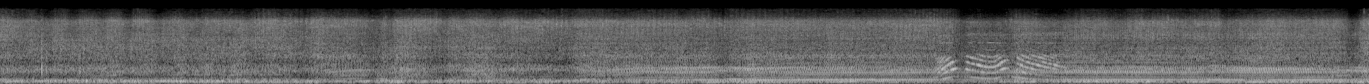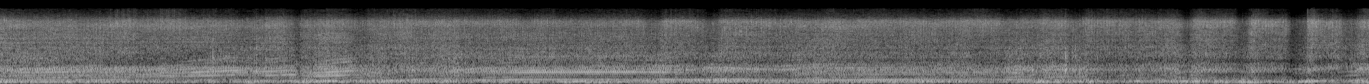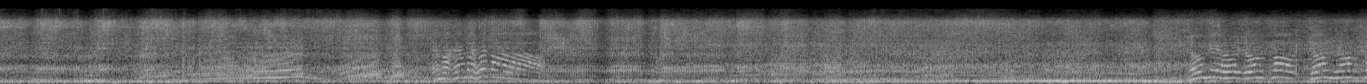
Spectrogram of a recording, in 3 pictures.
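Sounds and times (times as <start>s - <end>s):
car engines revving: 0.0s - 41.0s.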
